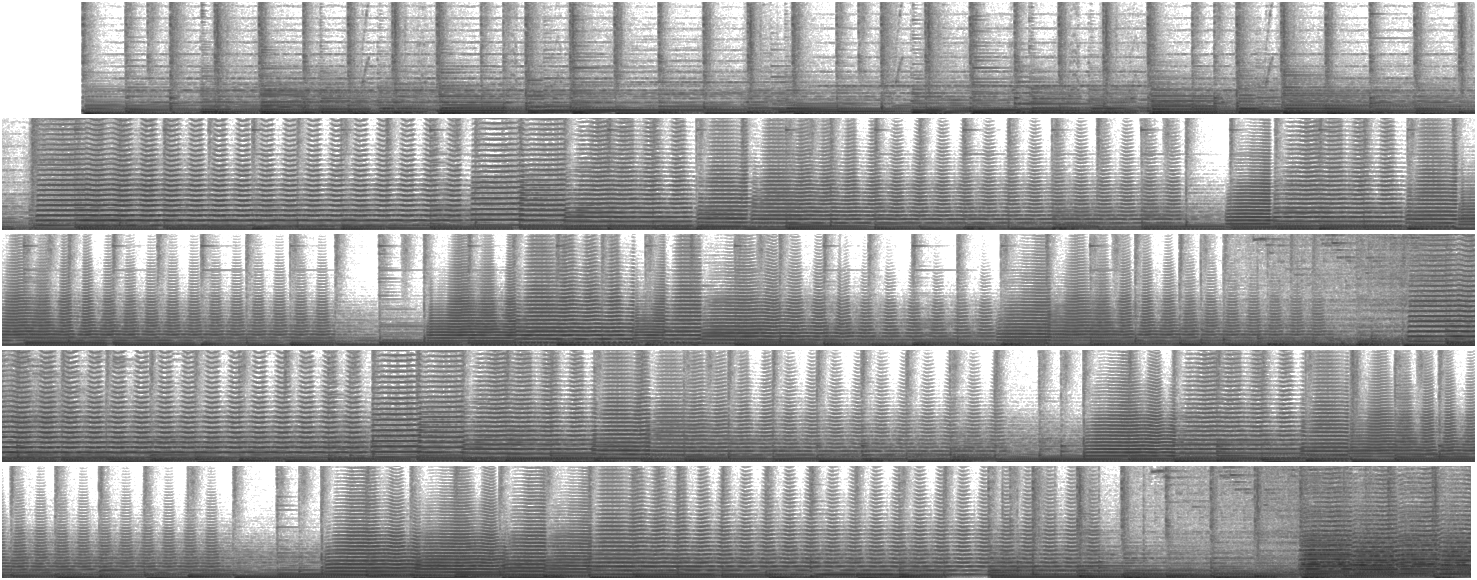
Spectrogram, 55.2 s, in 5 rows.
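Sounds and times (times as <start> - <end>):
instrumental music: 0.6 - 55.1.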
